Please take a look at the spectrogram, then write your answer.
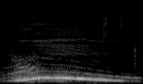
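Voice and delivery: loud, held engine vroom; big rumbling vroom for the kids. Pretend. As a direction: rev it like a truck engine. Truck engine sound in story.

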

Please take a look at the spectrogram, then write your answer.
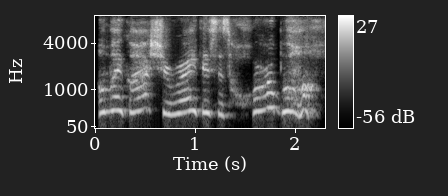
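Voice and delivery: high-pitched, mock-distressed agreement; almost crying, retold. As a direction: act out being moved and appalled. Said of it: "I almost cried right there".

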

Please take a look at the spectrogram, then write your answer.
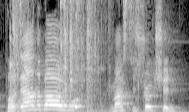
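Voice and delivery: high, loud command; urgent shout. Pretend. Gamer facing a skeleton with a bow, urgent shout. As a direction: order the attacker to disarm. Panicked order to attacking skeleton.

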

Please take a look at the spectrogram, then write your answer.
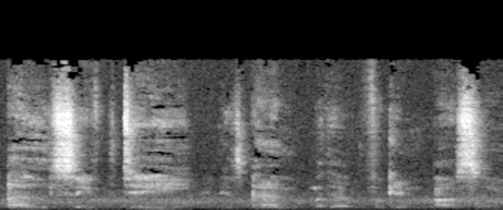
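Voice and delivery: low whispered boast; whispered brag. Pretend. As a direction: whisper it smugly.

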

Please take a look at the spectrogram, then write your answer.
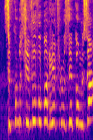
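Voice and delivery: usual speaking voice

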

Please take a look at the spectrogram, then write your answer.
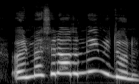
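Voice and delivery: high, loud and fast; rapid indignant shout; incredulous outburst. Real, not acted. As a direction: protest in disbelief. Enemy survived shots.

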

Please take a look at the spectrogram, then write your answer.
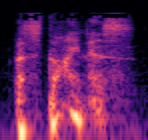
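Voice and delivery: breathless whispered surprise; stunned breathy whisper; gasped whisper. Acted. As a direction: gasp the name in shock. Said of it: "Tanis gasped".

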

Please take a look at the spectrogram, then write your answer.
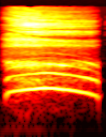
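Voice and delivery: big high gasp into a drawn-out "oh"; mock amazed gasp. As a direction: imitate starstruck fans gasping. Retold fans recognizing the actors.

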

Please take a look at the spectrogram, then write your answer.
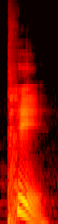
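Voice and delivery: "T" said as English "tee"; airy, demonstrated "T", as "tee"; aspirated T. Shown as a demonstration. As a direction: release "T" with a clear puff of air. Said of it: "para poder pronunciar de ese T".

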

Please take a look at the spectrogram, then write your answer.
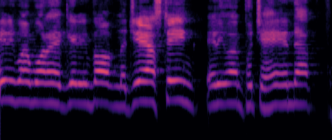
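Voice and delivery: high, loud announcer calling out; sustained high-pitched announcer's holler; event announcer. Acted. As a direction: call out to the crowd for volunteers. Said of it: "announcer just goes around saying".

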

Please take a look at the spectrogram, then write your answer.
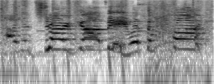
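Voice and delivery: high outraged shouting; shocked shout. Real, not acted. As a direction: shout in disbelief. Killed by shark.

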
